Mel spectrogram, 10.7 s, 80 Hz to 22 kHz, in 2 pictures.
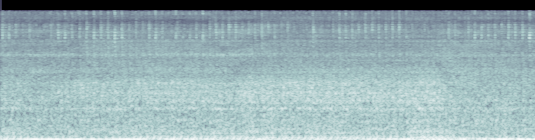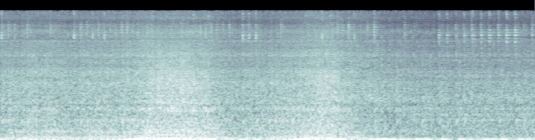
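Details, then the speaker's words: Honda Vario Techno 125 FI scooter idling: steady low engine hum with a rough, uneven whirring from the water pump; water pump bearing noise, pump being replaced. "Keempat, terkadang pada radiator khususnya water pump suaranya bunyi pada bagian water pumpnya, pada saat motor dinyalakan."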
